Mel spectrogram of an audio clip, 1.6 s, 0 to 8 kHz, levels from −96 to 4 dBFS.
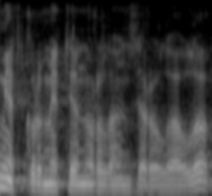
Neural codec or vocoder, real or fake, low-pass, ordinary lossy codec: none; real; 7.2 kHz; AAC, 48 kbps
